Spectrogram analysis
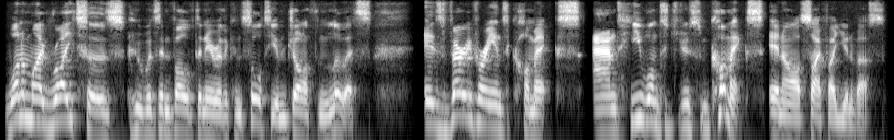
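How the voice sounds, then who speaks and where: A man giving conversational, explanatory interview answers, often softening his points with "sort of". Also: medium pitch, very animated, brisk, muffled recording. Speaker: game designer and writer, interview guest.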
